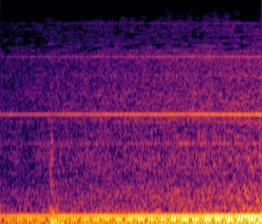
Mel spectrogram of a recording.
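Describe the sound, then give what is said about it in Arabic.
Steady droning roar of an airplane passing overhead during a lesson: a continuous low rumble with a faint, even hum above it, holding at a constant level with no voices. “فتعرف صوت الطائرة مشوش، فسكت حتى يذهب صوتها”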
